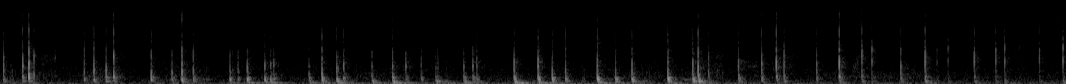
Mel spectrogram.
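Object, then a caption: Leather platform boot. Long nails tap and scratch a single empty, hollow hot pink leather Valentino Club Chelsea ankle boot with a platform sole, working over the leather upper, the elastic panel area and the platform. Dozens of quick, dry taps land in an irregular rhythm, each with a soft low thud and a bright click that dies away almost at once, between quieter scratching rasps.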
